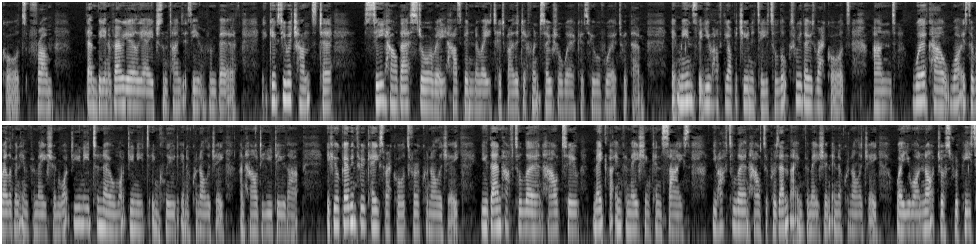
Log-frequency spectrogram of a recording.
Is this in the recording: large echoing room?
no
